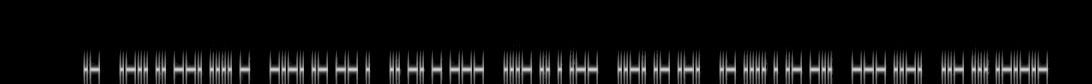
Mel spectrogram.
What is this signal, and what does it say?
Morse code, heard as a keyed tone, about 37 wpm, 700 Hz. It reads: A LIGHT CAME INTO VIEW FAR AHEAD OF US.
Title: Sentences from Top 1100 Words 40wpm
